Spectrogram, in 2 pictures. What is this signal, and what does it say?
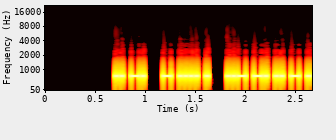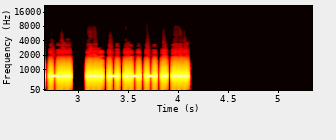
Morse code, heard as a keyed tone, about 44 wpm, 700 Hz. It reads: IN THE UNITED STATES
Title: Sets of 4 Words 45wpm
